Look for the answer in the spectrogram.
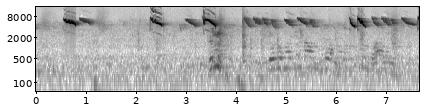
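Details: White-eye singing in the morning in the ngalas style. Bursts of very high, thin, down-slurred whistled notes come in quick runs, then fall silent. Softer, lower chirps sit between the bursts.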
